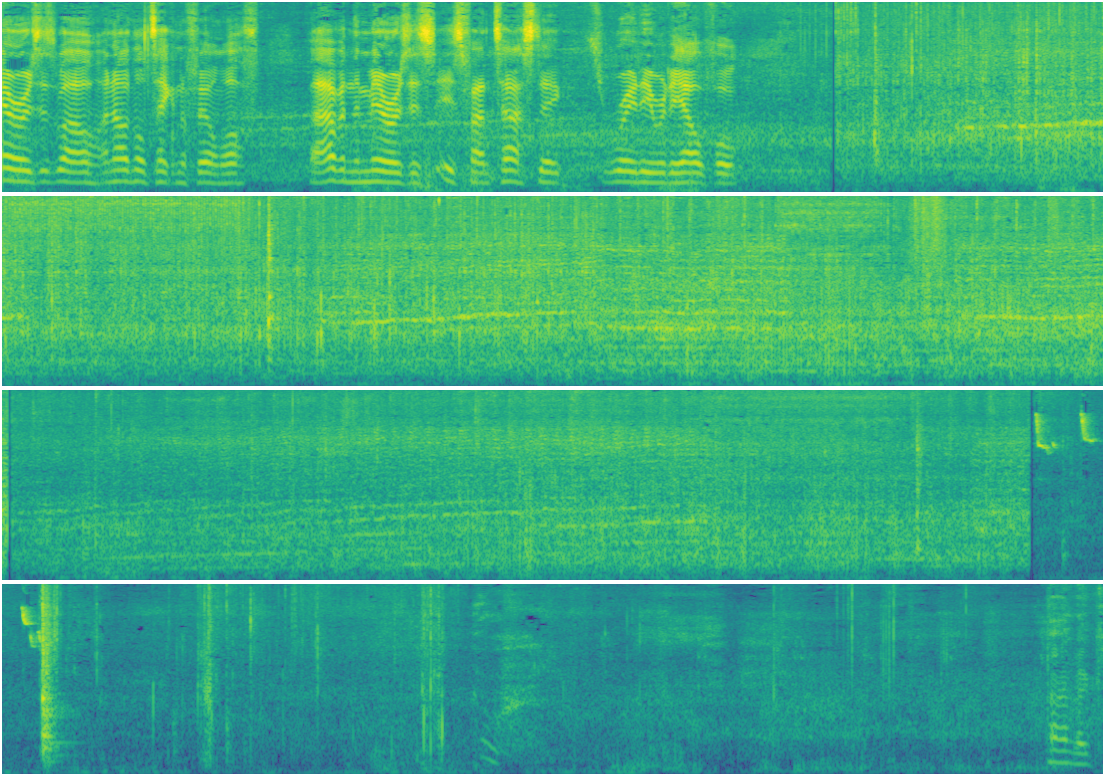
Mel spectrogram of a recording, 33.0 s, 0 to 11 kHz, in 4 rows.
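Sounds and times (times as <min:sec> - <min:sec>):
tyre and wind noise: 0:01.8 - 0:33.0.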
